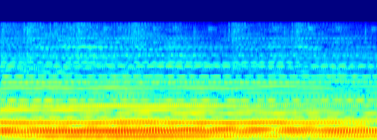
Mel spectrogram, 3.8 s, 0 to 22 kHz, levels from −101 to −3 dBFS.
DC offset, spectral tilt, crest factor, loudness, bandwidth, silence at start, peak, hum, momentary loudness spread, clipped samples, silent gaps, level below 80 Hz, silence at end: 0.1%; -8 dB/octave; 12 dB; -26 LUFS; 11.5 kHz; 0 s; -14 dBFS; none; 4 LU; under 0.1%; none; -54 dBFS; 0 s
